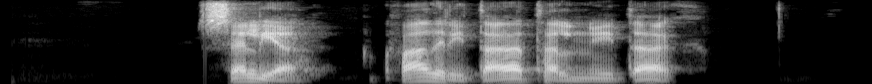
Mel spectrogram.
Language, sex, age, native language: Icelandic, male, 30-39, Icelandic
